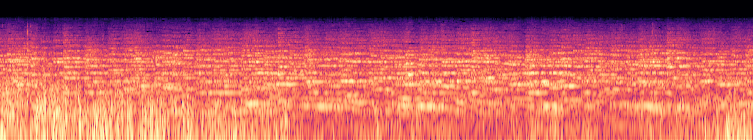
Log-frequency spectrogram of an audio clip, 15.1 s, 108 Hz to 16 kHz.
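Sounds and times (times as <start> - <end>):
church bells ringing: 0.0 - 15.0.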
